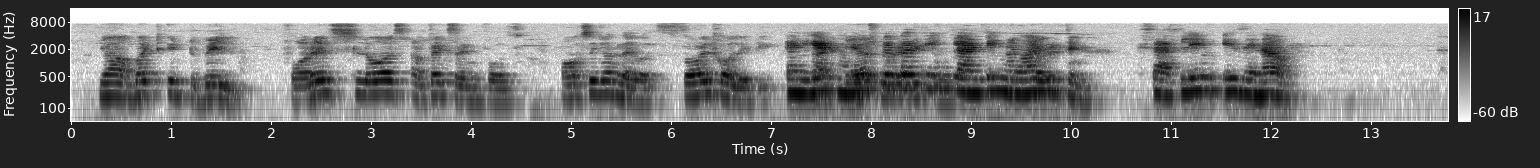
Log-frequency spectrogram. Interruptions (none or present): present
